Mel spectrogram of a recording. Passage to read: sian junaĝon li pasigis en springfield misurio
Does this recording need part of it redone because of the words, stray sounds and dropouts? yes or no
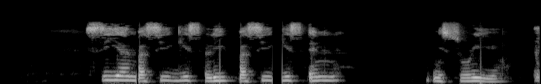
yes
